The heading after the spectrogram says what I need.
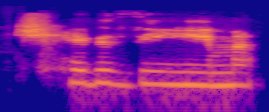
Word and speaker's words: Chigoziem: I never can pronounce this first name, so I won't try, but Okonkwo. Chigoziem. Oh, Chigoziem Okonkwo.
